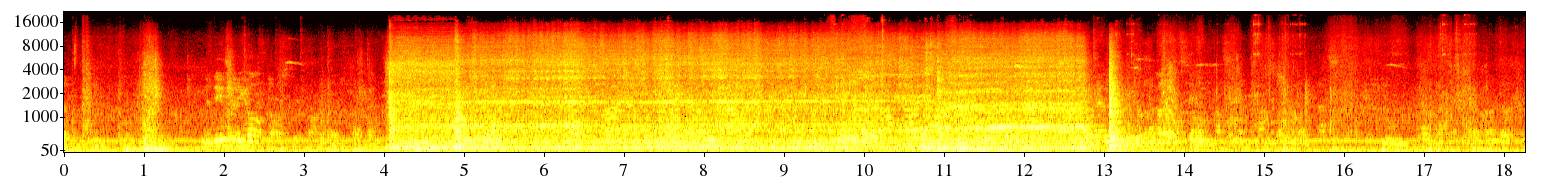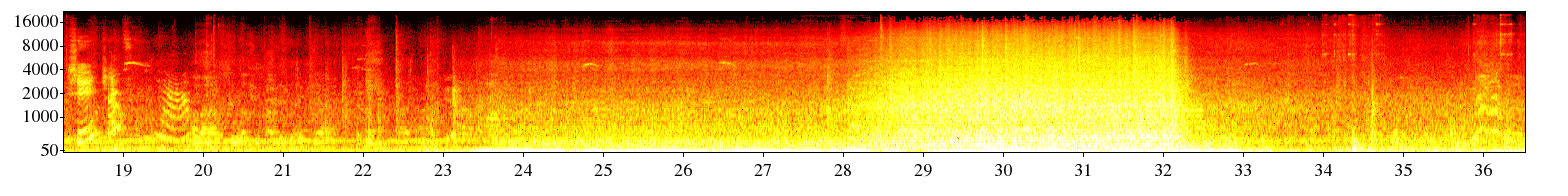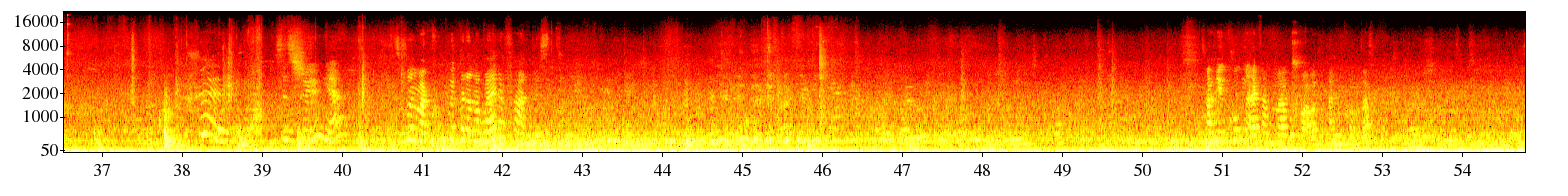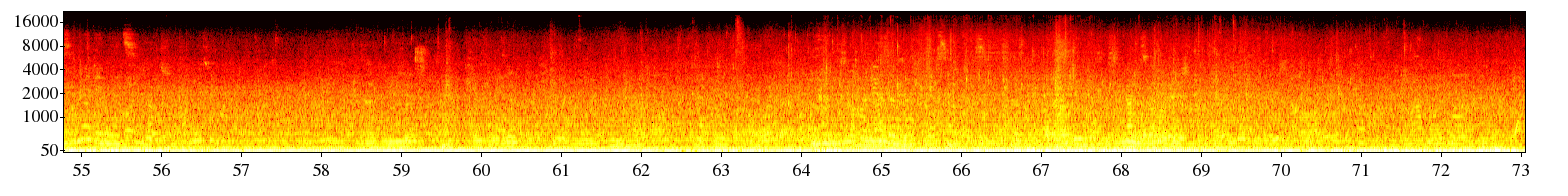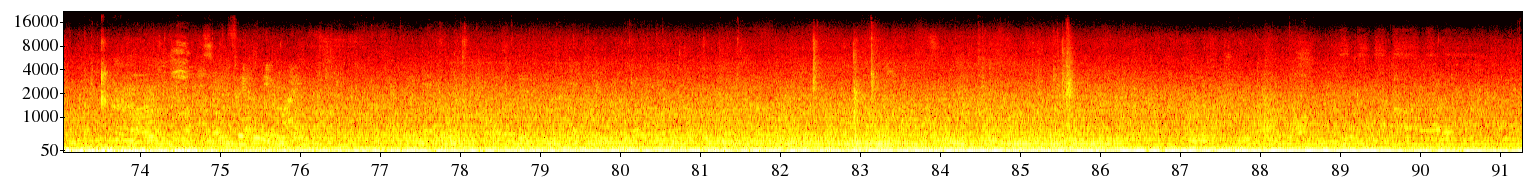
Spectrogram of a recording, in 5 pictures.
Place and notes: Oberschöneweide, Berlin, Deutschland - river Spree, public transport ferry boat
Berlin, Plänterwald, river Spree, crossing the river on a public transport ferry boat.
(Sony PCM D50, DPA4060)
